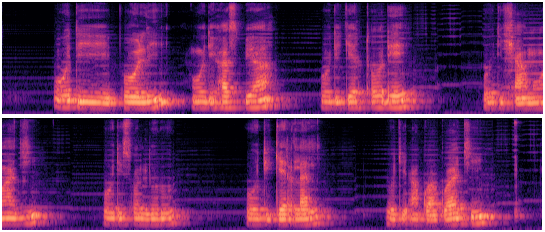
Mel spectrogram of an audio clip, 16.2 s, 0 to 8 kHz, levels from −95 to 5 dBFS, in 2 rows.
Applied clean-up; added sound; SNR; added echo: neural separator model SepFormer DNS4.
